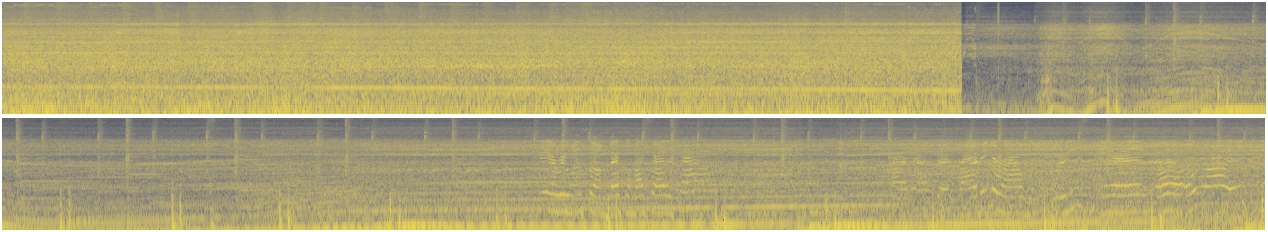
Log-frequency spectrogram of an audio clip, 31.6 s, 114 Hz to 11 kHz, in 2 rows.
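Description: Kawasaki ZX-6R inline-four running at freeway speed under a steady roar of wind on the microphone. About twelve seconds in, the sound drops abruptly to a quieter engine note at road speed, whose pitch rises at times as the bike accelerates.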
